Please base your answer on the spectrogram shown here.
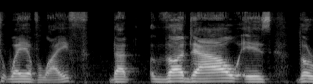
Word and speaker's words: Dao: Today we're going to talk about the confusion idea of the Dao. Uh that's the way the word is pronounced. It's sometimes spelled T AO in English, but it's pronounced as if with a D.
